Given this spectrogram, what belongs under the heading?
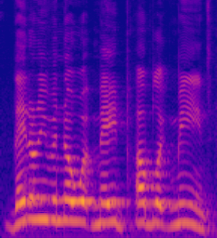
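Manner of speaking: ordinary delivery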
